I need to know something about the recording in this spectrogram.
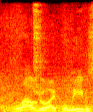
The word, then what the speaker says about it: Laugo: Actually, it's not Alien, it's Laugo, I believe is how it's pronounced.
